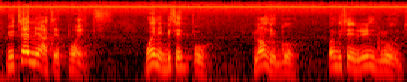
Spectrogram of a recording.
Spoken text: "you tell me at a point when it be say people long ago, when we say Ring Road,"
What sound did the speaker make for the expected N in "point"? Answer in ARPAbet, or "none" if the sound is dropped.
N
